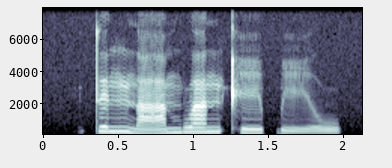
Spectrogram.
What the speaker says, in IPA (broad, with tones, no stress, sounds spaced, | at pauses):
t̪ ɪ˥ ŋ n̪ aː˨˥ m w ɐ˥ n kʰ iː˧ p̚ iː˨˩ w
